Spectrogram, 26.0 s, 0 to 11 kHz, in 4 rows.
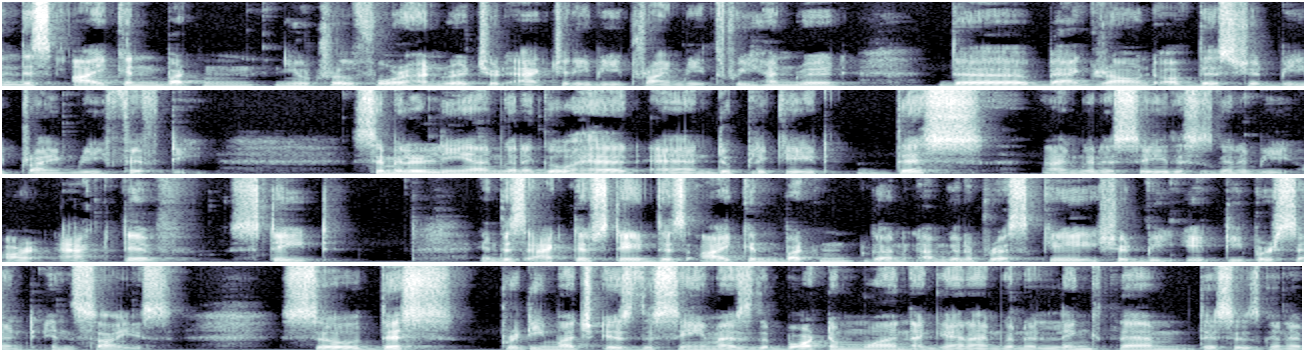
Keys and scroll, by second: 2.5-3.5 typing, 13.4-14.6 typing, 17.1-18.8 typing, 19.4 Return, 23.0 shift+e.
